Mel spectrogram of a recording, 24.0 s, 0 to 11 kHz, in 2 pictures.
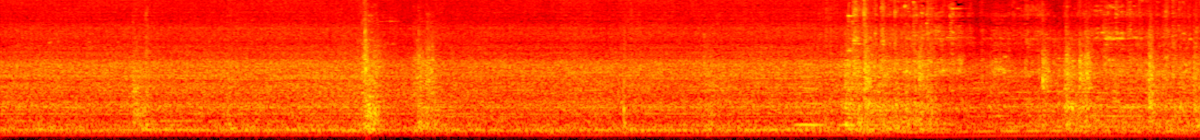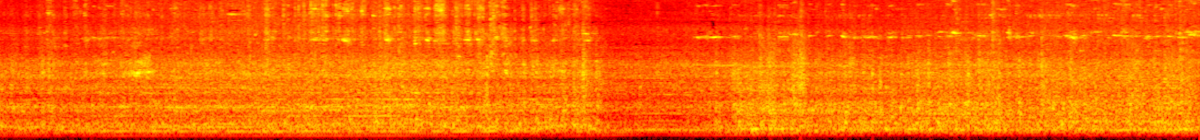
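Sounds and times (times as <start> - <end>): diesel engine working hard: 0.0 - 24.0
steel tracks clanking: 8.0 - 24.0
high squeaks: 12.5 - 18.1, 19.0 - 24.0.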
